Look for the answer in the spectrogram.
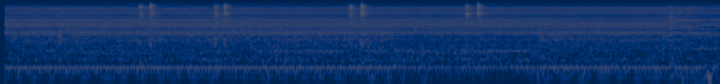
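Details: Desktop PC giving a constant loud low buzz, louder than coil whine, unaffected by reboot, returning hours after restart under light use, stopping when the case is tipped over; cause unknown.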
